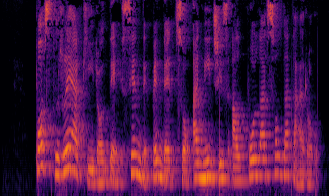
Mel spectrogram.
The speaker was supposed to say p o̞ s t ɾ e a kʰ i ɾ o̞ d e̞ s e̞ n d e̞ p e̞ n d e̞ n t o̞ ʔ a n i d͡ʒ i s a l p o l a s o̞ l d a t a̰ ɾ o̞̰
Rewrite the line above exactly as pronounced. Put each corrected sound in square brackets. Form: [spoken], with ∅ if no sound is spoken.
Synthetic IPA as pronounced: p o̞ s t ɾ e a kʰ i ɾ o̞ d e̞ s e̞ n d e̞ p e̞ n d e̞ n [t͡s] o̞ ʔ a n i d͡ʒ i s a l p o l a s o̞ l d a t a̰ ɾ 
